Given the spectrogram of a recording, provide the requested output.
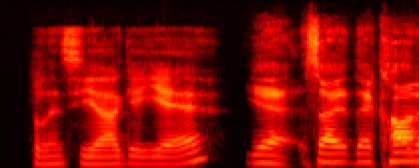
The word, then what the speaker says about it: Balenciaga: at eurovision wearing let's see if i can pronounce it's right there's sneakers they're called ballon ciaga balenciaga yeah yeah so they're kind of like really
